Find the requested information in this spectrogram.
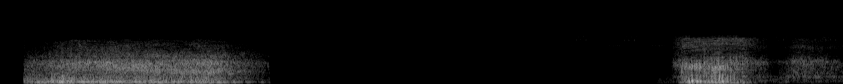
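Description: Long rumbling rasp on one breath, a pause, then a short whistling exhale and another rasp: cartoon-style snoring effect.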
